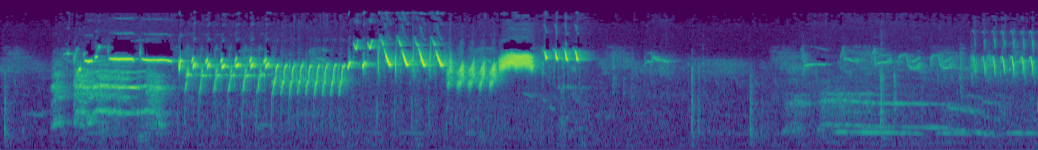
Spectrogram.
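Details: Goldfinch hybrid in full song: a long string of scratchy twitters, fast rattling trills and slurred whistles for about five seconds, then quieter chirps and thin tones after a brief pause.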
